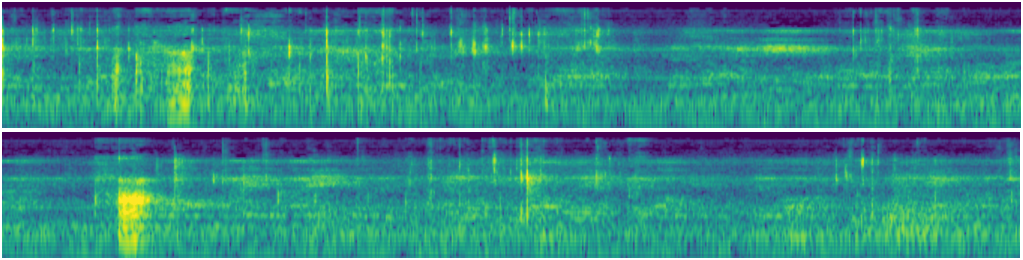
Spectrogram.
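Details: Ted, a big Chihuahua living in Indonesia, eating new dog food after days without appetite: irregular dry crunching and crisp biting clicks, a louder burst near the middle, over a low steady hum.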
